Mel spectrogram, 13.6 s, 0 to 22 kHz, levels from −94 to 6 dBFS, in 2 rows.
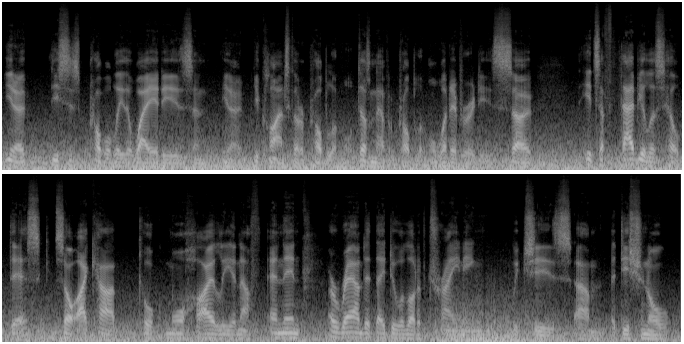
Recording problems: wind noise on the microphone; occasional gusts; 10 dB below the speech

